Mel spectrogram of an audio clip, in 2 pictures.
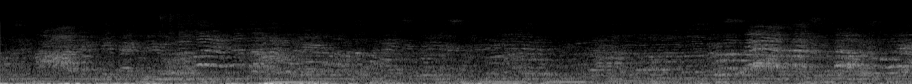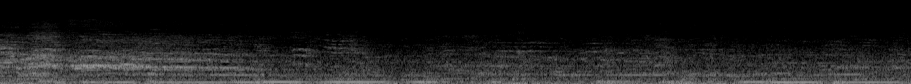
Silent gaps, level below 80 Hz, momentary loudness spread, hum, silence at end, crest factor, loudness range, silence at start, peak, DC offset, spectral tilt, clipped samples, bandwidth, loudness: none; -44 dBFS; 8 LU; none; 0 s; 20 dB; 6 LU; 0 s; -14 dBFS; under 0.1%; -6 dB/octave; under 0.1%; 11 kHz; -37 LUFS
